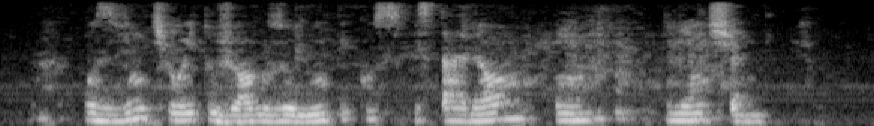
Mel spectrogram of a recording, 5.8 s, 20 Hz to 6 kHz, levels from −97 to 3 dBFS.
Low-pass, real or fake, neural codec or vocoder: 5.4 kHz; real; none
